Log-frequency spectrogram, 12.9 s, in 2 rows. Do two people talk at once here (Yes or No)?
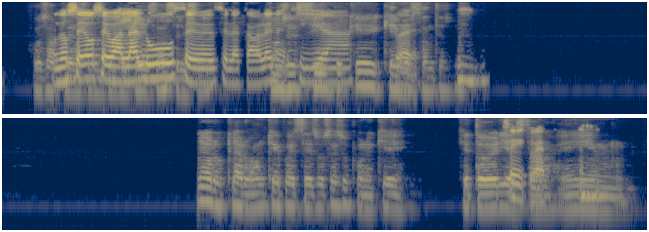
Yes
